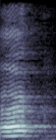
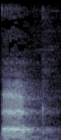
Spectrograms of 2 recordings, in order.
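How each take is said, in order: First: The word is voiced high, resonating in the head. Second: The word is voiced low and deep from the belly. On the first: "মাথা থেকে বলছি" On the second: "পেট থেকে বলছি"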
